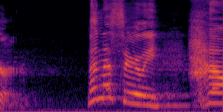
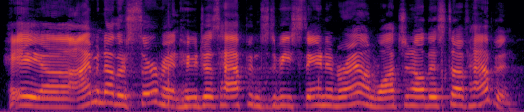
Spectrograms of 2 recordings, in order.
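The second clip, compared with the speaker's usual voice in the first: ordinary delivery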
